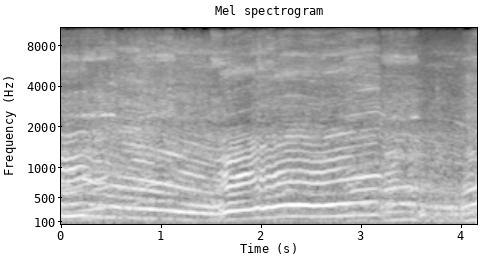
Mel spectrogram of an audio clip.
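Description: Several RC race cars' small two-stroke engines running at high revs, rising and falling in pitch as they accelerate and back off; one drops low about a second and a half in, then revs sharply back up.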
